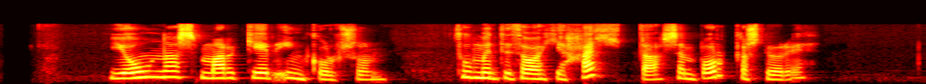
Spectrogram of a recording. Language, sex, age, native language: Icelandic, female, 40-49, Icelandic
